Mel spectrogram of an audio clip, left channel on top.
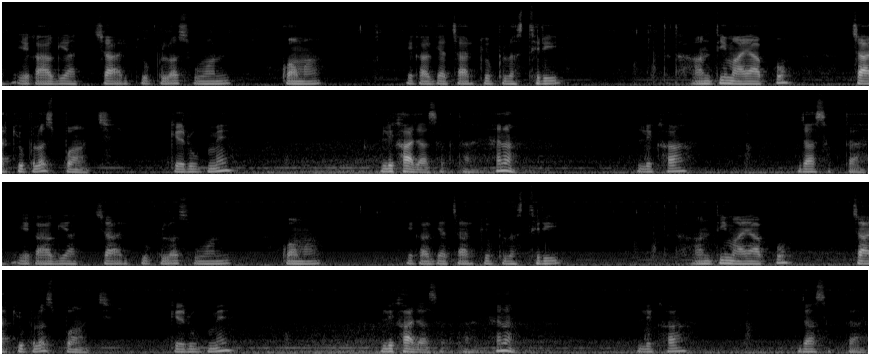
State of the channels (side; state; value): right; noise; hum, 19 dB below the sound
